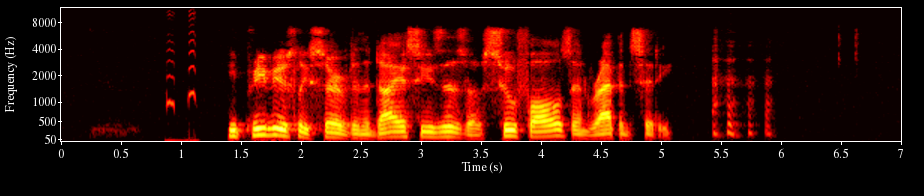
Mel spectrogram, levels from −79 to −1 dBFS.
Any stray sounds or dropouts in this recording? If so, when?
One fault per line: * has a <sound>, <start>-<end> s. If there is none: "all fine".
* has a squeak, 0.9-1.2 s
* has a laugh, 5.4-6.0 s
